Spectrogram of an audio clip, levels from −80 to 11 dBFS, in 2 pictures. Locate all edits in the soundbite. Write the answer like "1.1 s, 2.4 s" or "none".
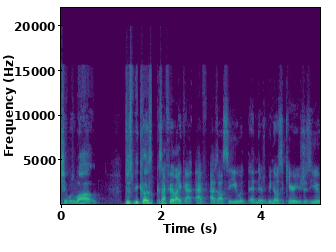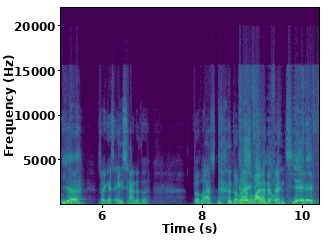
1.8 s, 3.1 s, 6.5 s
